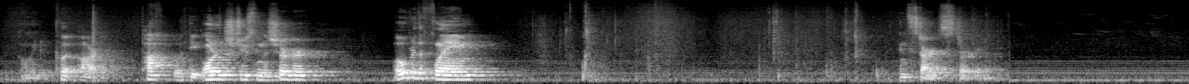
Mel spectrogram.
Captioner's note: sound of footsteps and clanging of metal pot; footsteps; sound of birds chirping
